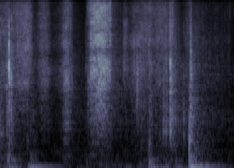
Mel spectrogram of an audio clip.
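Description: A sheet of paper rubbed and slid across a tabletop by hand, with a burst of rustling about a second in and two soft thumps near the end as the sheet is pressed flat.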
